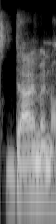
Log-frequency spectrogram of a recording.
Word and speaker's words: Diamyn: My name is Diamond Hall. And when you look at my name, it's spelled like D-I-A-M-Y-N, but just think of it as Diamond without the O-N-D at the end. So it's Diamond Hall.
